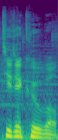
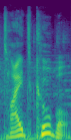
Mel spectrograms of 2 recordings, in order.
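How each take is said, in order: First: The name is said with Japanese-style pronunciation. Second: The name is said with English-style pronunciation. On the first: "because it's a Japanese pronunciation or close to" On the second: "I hear every English uh, YouTuber call him"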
